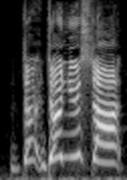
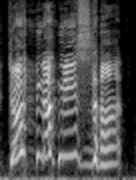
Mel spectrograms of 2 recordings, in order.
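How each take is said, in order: First: High, loud mock warning; warning chat. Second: High, slow warning breaking into laughter; can't keep a straight face while warning; laughing warning. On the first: Streamer loudly warning chat not to start. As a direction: wag a finger at them with your voice. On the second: Streamer laughing while warning chat not to start. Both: Real, not acted.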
